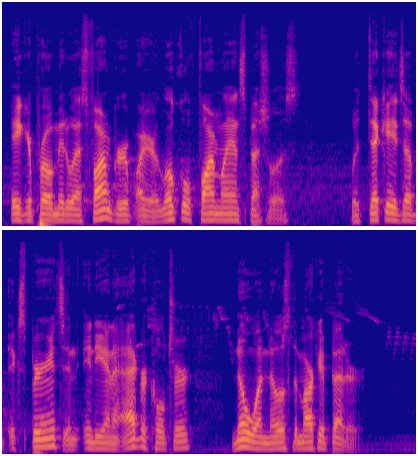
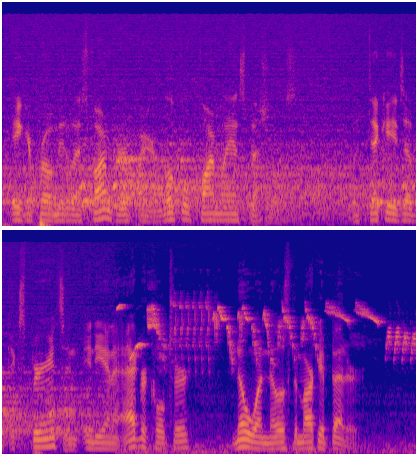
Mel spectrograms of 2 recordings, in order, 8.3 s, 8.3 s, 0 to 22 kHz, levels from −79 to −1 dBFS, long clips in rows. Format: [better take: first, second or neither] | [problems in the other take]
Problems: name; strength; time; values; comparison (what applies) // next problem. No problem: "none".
first | animal sounds; loud; throughout; 1 dB below the speech; faint in the first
